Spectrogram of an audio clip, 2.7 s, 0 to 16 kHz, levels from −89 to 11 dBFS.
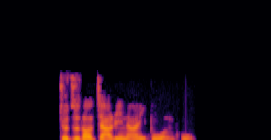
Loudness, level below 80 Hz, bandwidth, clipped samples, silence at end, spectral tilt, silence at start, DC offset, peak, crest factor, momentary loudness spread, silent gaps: -19 LUFS; -62 dBFS; 8 kHz; under 0.1%; 0.8 s; -4.5 dB/octave; 0.6 s; under 0.1%; -2 dBFS; 20 dB; 14 LU; none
